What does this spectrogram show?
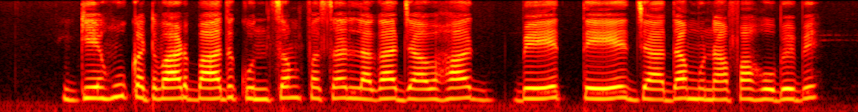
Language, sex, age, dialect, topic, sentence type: Magahi, female, 36-40, Northeastern/Surjapuri, agriculture, question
